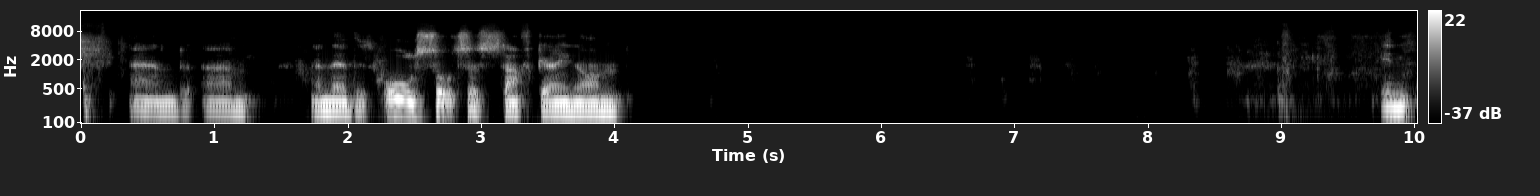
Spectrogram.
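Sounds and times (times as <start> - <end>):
pen scratching on paper: 1.4 - 3.0, 4.7 - 10.0.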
